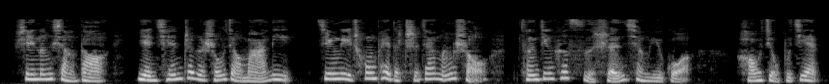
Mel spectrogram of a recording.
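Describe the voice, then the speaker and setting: A woman reading a first-person testimony aloud in a steady, earnest storytelling manner. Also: mid-range voice, slightly rough, no echo. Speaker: narrator.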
